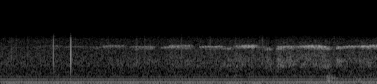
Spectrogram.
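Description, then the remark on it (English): Night swamp ambience in the Chickahominy Swamp on a dark night with the moon behind clouds: a steady, high-pitched chorus of croaking frogs trills continuously over a low, constant hum, with a couple of faint clicks early on. No one speaks. “We've got to get into the swamp before daybreak.”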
